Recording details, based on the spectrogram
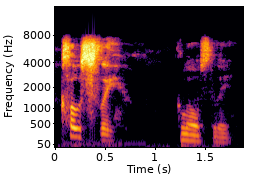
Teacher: Instead of closely, give me an unvoiced S.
